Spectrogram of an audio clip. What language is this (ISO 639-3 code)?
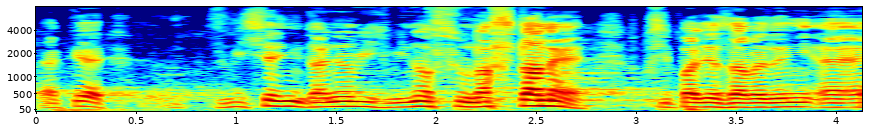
ces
